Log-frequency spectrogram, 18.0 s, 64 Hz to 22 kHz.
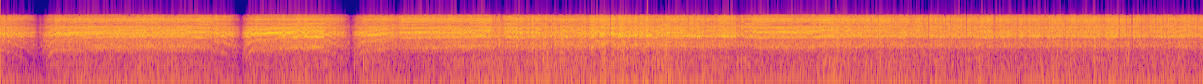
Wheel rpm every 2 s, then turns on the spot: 140, 170, 140, 200, 230, 230, 230, 230, 230.
none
